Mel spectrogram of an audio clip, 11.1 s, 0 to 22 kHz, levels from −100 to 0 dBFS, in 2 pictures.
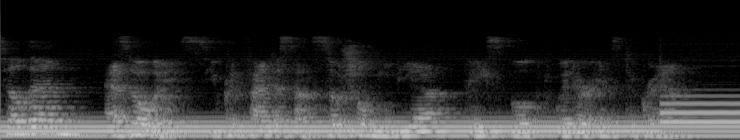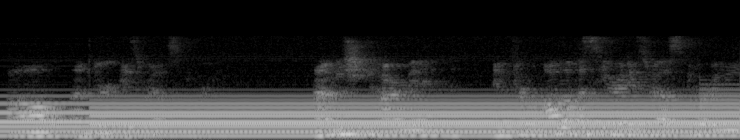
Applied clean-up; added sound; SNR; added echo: none; Keyboard (musical); -4 dB; reverberation time 0.9 s.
